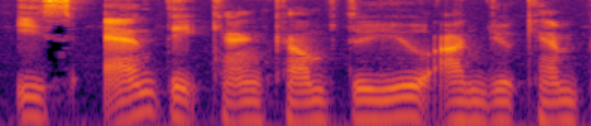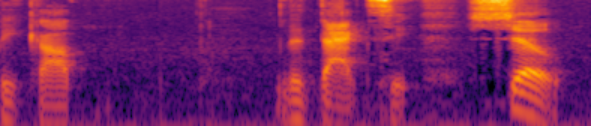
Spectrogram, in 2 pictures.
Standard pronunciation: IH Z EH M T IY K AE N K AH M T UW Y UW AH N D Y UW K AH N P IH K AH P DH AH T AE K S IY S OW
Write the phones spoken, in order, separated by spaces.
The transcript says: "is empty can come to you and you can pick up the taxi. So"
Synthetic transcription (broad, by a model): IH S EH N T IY K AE N K AH M T UW Y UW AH N Y UW K AH N P IH K AH P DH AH T AE K S IY S OW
